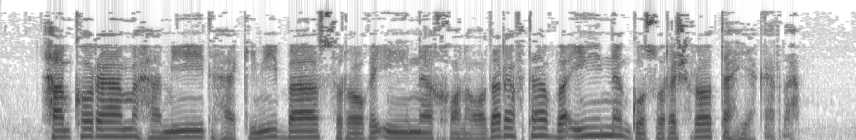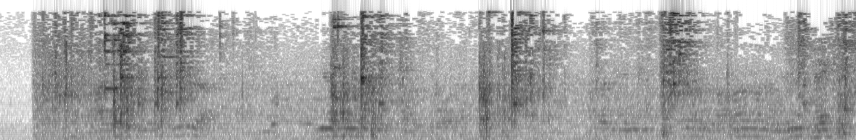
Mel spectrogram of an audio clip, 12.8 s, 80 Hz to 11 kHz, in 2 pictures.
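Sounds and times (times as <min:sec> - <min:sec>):
low steady hum: 0:00.0 - 0:12.8
speech: 0:00.3 - 0:06.1
broken glass pieces clinking and scraping as they are gathered in a rocket-damaged house in Kabul: 0:06.7 - 0:08.2, 0:08.8 - 0:10.8, 0:11.4 - 0:11.8.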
